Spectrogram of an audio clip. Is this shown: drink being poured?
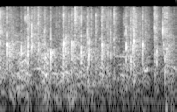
no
